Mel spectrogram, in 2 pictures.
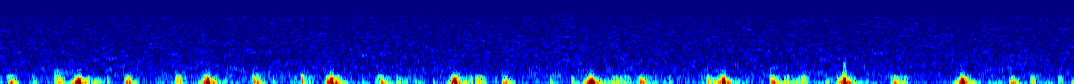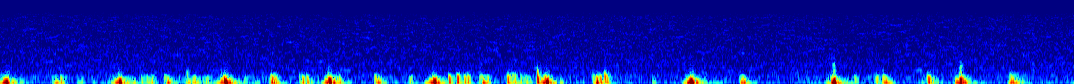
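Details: First self-recorded adult heartbeat: brisk, regular low paired thumps at a slightly quick rate; the recorder says they were excited and nervous.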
